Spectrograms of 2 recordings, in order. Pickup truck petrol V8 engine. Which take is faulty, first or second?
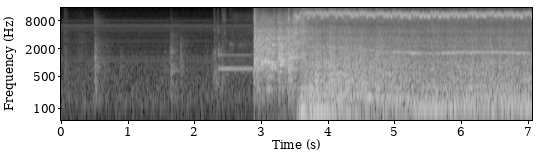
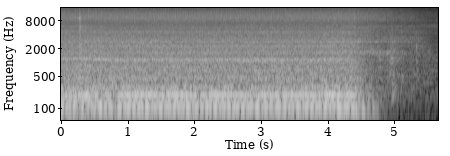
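first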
